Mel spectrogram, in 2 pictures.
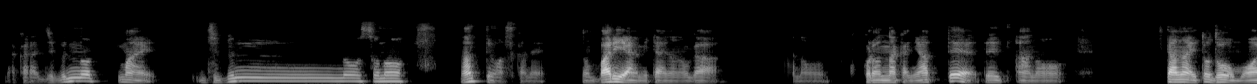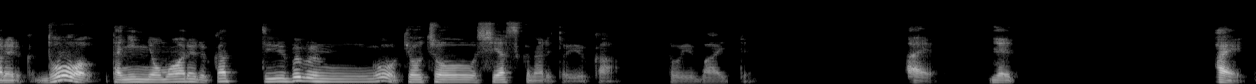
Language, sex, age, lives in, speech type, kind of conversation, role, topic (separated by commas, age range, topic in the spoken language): Japanese, male, 30-34, Japan, conversation, unstructured, none, ごみのポイ捨てはなぜなくならないのでしょうか？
